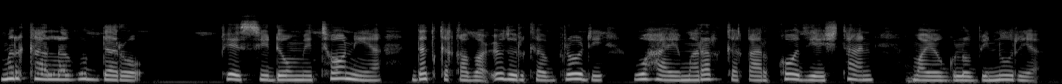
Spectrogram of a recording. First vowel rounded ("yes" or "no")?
no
